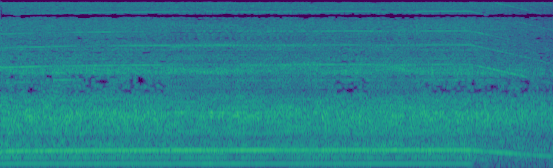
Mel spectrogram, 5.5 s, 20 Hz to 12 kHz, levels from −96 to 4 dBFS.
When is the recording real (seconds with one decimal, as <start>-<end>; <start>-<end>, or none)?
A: 0.0-1.7; 3.2-3.7; 4.2-5.5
